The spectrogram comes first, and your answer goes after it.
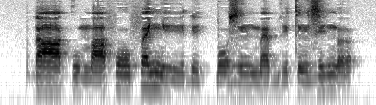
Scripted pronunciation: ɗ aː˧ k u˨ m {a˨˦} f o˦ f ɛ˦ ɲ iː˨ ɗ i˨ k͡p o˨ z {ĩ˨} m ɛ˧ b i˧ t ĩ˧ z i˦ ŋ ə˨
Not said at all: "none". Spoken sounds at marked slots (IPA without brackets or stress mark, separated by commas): a˨˦, ĩ˨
